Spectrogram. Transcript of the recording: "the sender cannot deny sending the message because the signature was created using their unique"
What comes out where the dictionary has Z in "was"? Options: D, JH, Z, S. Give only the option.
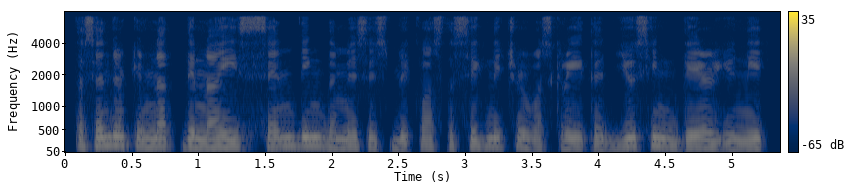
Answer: S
